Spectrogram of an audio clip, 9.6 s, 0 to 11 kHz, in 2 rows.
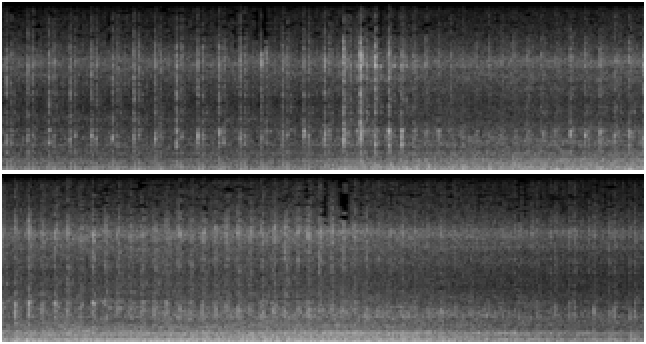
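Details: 1992 Ford Bronco V8 at idle after fitting an Edelbrock Performer 3881 intake: a quick, light ticking keeps time with the firing. Owner suspects an exhaust leak at the shorty Summit headers, not confirmed.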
